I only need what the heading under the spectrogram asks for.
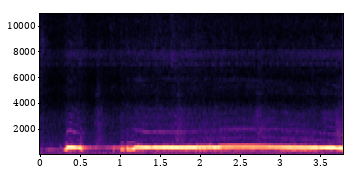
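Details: A pelung turtle dove kept as a master bird for teaching others gives a short sharp note, then a very long level coo held for over two seconds with only a faint downward drift at the end.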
